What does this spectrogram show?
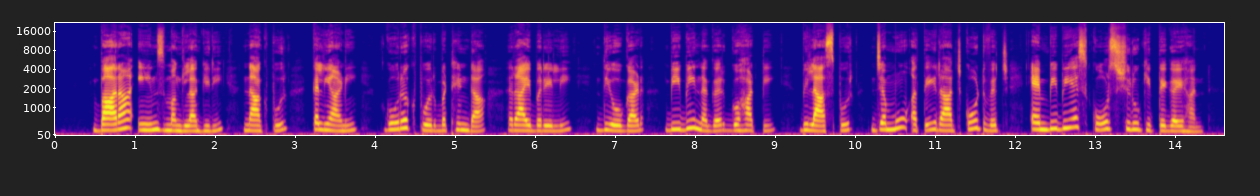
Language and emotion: Punjabi, neutral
